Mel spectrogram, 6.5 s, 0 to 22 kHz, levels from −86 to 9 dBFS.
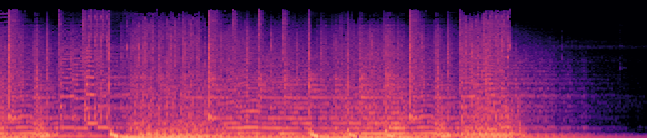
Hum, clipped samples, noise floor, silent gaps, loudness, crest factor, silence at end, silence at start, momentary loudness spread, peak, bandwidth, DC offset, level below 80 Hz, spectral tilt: none; under 0.1%; -39 dBFS; none; -16 LUFS; 14 dB; 0.25 s; 0 s; 7 LU; 0 dBFS; 17 kHz; under 0.1%; -18 dBFS; -5.5 dB/octave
